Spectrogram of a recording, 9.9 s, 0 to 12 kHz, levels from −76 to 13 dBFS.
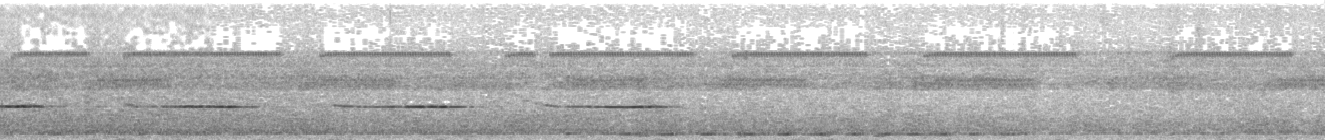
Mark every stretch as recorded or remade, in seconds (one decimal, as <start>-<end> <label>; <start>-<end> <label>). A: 0.0-1.6 remade; 1.6-9.9 recorded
